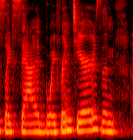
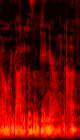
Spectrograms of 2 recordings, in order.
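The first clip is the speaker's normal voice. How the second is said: whispered complaint; 6 semitones lower, 6 dB quieter, faster than usual. Retold or imitated. Quoting own complaint about pay.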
